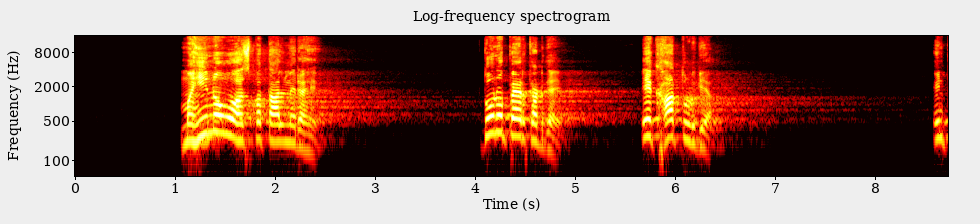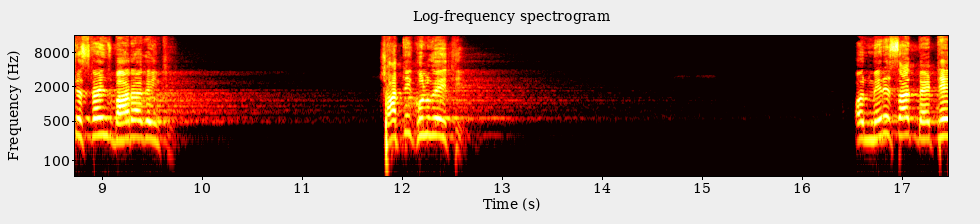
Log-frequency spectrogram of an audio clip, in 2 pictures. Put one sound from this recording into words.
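A man speaks forcefully in short phrases through a loudspeaker, echoing across a large open space.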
